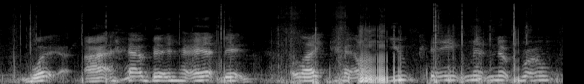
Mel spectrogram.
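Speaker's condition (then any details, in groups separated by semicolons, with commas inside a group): Cerebral degeneration and ataxia; seriously disabled, in hospital care, receiving medication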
